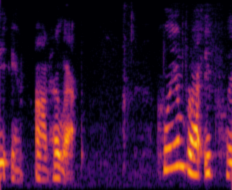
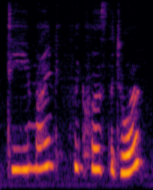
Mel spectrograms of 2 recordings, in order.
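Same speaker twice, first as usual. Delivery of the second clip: lightly raised, anxious woman's voice; nervous young woman; 7 semitones higher, 4 dB quieter than usual. A narrator's reading. Zoe tells Quillian she is nervous, lightly voiced anxious woman. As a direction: play Zoe uneasy and jumpy.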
